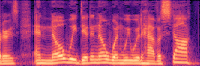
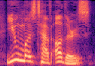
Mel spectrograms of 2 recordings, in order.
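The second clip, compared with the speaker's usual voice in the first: higher-pitched insistence; pushy, pitched-up customer; insistent; 6 semitones higher than usual. A narrator's reading. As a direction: insist there must be more. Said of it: "she insists".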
